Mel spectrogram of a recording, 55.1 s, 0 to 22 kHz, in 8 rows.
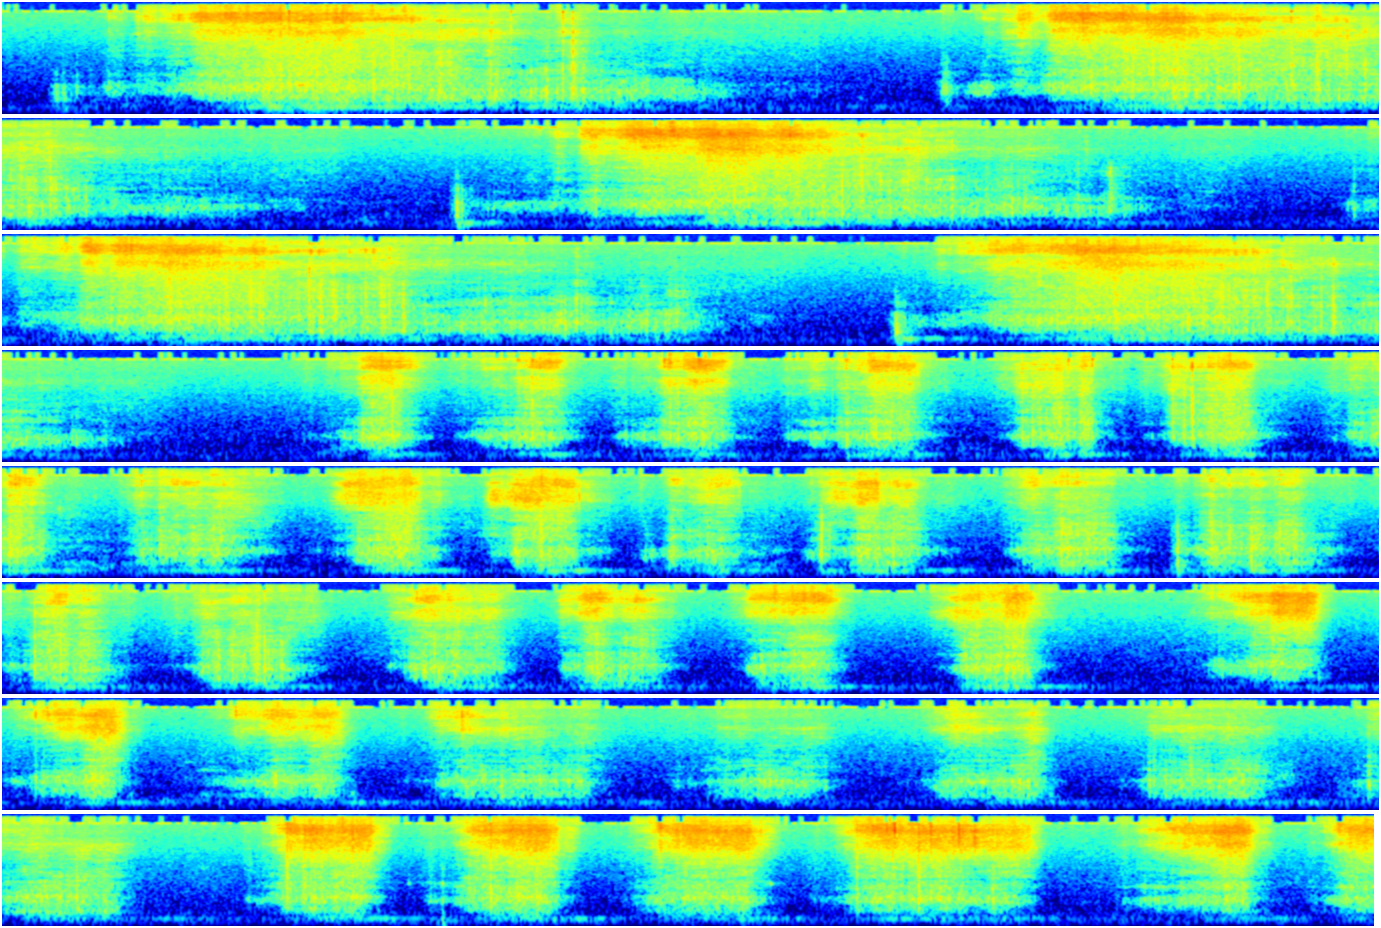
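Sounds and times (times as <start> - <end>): fingernails scratching hair: 9.6 - 12.6, 13.9 - 17.4, 18.5 - 21.0, 22.3 - 39.7, 40.4 - 55.0.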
